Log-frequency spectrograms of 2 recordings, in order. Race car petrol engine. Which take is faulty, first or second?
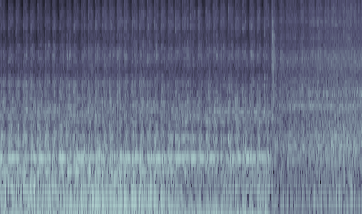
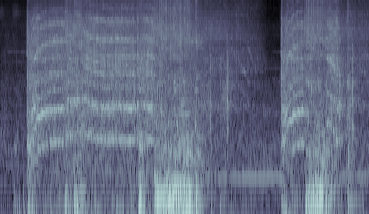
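second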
